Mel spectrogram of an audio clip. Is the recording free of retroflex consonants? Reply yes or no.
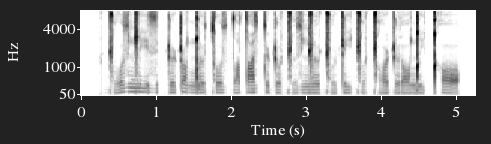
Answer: no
